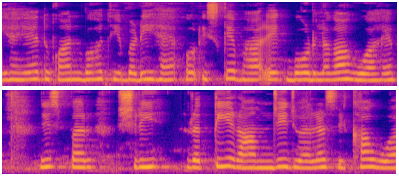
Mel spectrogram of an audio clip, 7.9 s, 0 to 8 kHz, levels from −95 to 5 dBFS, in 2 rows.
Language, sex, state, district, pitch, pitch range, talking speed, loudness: Hindi, female, Uttar Pradesh, Shamli, 245 Hz, 235-260 Hz, 165 wpm, -19 LUFS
